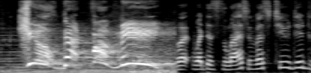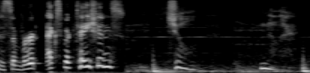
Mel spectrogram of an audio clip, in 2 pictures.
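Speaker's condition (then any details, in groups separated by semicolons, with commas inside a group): No condition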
